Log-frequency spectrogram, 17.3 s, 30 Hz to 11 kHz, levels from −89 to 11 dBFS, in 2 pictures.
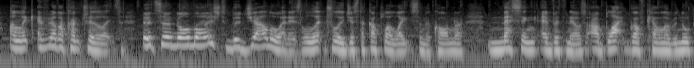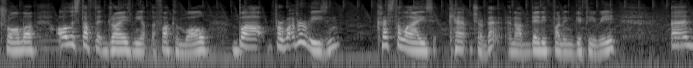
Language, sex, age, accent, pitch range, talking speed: English, male, 30-49, British, 135-170 Hz, 200 wpm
